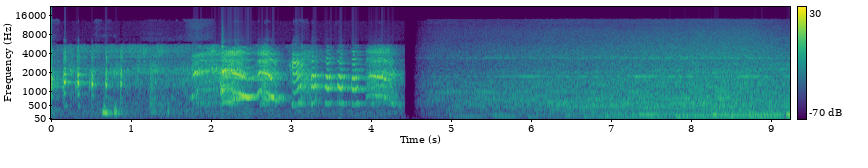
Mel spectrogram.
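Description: A few seconds of giggling laughter, then a hair dryer switches on and blows steadily with a rushing, whooshing hiss and low motor hum as a young woman blow-dries her hair after a shower in her rented flat on a Tuesday afternoon, until the end.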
